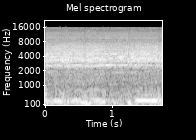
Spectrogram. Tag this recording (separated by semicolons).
guitar; free; sounds; loops; drums; filter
